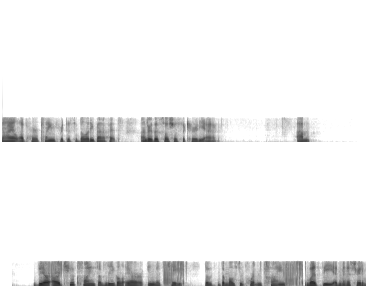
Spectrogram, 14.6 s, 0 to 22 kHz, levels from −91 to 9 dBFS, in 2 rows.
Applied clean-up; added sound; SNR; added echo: neural separator model SepFormer WHAMR!.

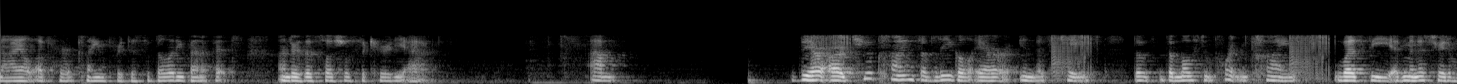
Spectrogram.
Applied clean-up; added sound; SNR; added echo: none; Fart; 17 dB; reverberation time 0.6 s.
